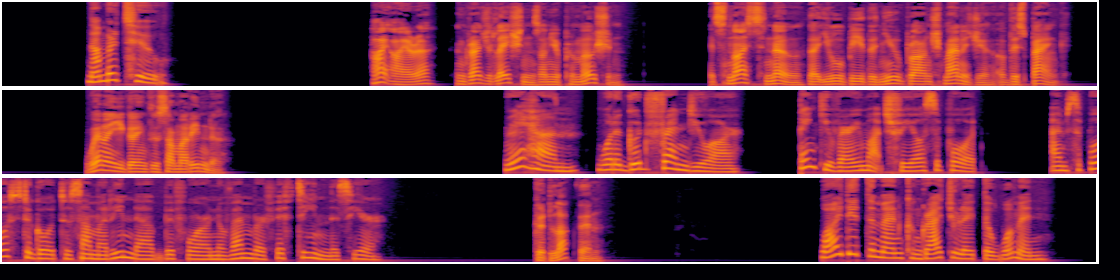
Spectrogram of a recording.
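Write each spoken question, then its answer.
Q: Why did the man congratulate the woman?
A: Because she was promoted to be the new branch manager of the bank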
